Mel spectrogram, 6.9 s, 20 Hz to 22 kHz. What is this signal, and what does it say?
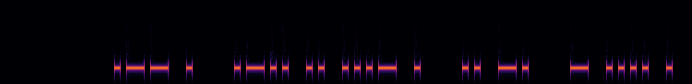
Morse code, heard as a keyed tone, about 20 wpm, 700 Hz. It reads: WE LIVE IN THE
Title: Sentences with 3-Word Phrases - 20wpm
